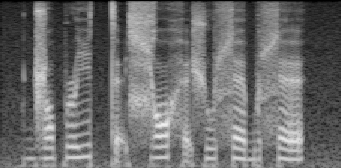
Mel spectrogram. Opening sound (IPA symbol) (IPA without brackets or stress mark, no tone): ɖ͡ʐ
